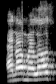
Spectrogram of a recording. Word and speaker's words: anomalous: अब आता है एनामोलस बिहेवियर ऑफ वाटर। क्या मतलब है? एनामोलस बिहेवियर ऑफ वाटर, अजीबो गरीब।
